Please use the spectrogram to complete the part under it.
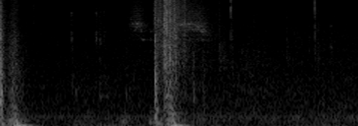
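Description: A wooden stick snaps with a sharp crack.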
